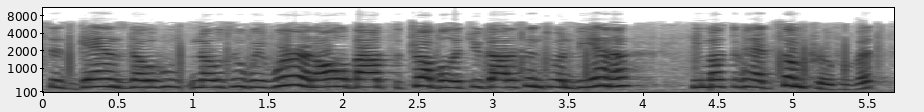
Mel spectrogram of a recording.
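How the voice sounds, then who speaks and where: An actress playing a scheming, nervous fake spirit medium in a theatrical, emphatic 1940s radio style. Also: female voice, high voice, fast, close to an everyday voice. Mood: urgent, resolute. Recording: muffled, noisy old radio recording.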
